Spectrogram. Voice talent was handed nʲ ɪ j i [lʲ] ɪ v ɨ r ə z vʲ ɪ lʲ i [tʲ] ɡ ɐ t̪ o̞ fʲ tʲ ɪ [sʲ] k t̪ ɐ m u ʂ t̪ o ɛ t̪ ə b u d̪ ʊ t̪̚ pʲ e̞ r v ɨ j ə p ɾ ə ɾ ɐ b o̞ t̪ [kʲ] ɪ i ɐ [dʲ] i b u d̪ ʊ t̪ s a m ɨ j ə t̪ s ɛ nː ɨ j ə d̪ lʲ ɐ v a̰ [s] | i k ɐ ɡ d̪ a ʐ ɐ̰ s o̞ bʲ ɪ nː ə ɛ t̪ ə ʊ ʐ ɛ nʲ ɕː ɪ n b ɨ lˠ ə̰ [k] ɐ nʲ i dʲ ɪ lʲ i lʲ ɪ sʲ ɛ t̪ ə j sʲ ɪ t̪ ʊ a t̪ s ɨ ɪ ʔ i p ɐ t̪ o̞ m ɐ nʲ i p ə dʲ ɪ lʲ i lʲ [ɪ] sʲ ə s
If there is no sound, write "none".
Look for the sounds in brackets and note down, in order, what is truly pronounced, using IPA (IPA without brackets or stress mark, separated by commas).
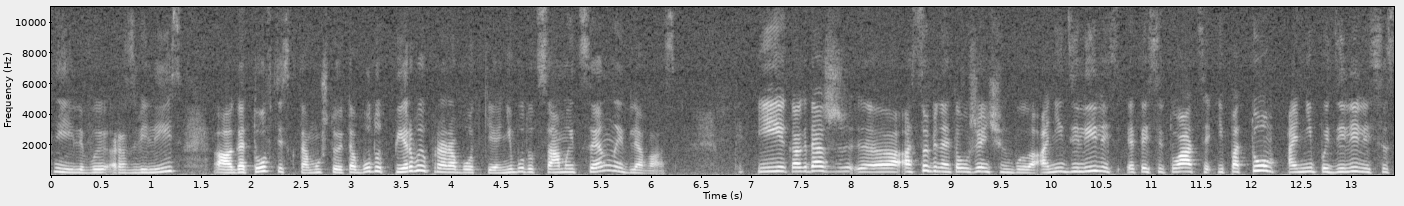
lʲ, sʲ, sʲ, kʲ, nʲ, s, ʔ, ɪ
